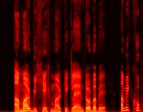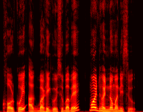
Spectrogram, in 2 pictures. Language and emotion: Assamese, happy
